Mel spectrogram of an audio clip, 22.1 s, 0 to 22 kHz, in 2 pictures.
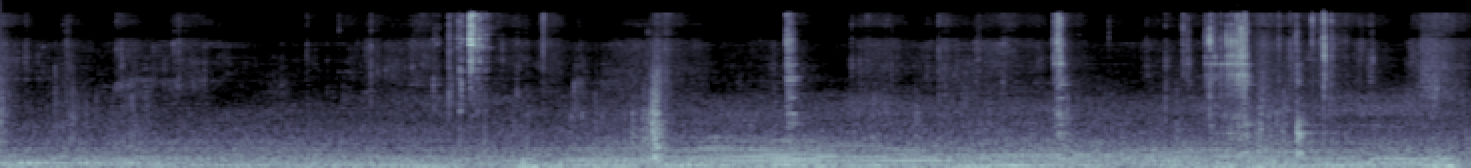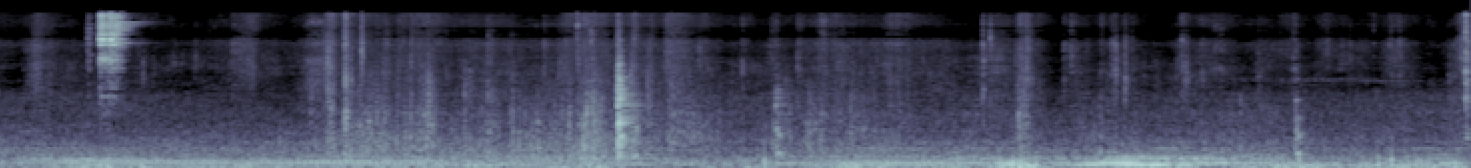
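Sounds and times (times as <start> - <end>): steady low rumble: 0.0 - 22.0
metal clinks and clicks: 8.8 - 10.0, 11.7 - 12.2.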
